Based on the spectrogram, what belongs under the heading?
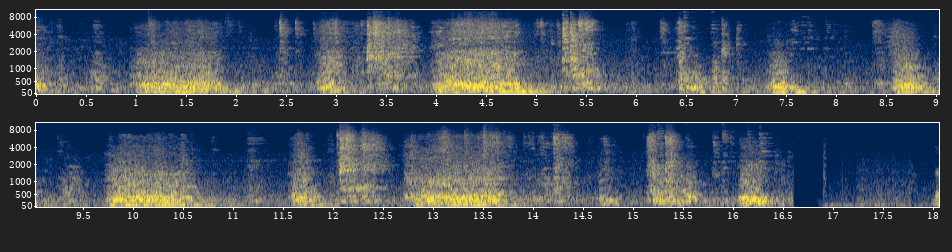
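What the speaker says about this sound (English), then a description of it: "this is fully automated bending machine" An automated CNC stirrup and bar bending machine runs in steady repeating cycles of clanking, whirring bends, loud and close, with a brief drop to near silence at the end.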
